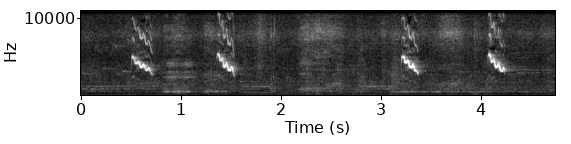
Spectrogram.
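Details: Lure for a Kecial, the Lemon-bellied white-eye of Lombok or Sumbawa, meant to make a silent bird answer: four bright, high, down-slurred notes in two pairs, with faint steady tones underneath.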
